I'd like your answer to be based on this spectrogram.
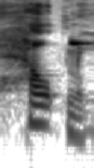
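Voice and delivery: very hushed whisper, barely audible. An unseen someone calls out to the players, in a very hushed voice. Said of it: "in a very hushed voice someone go".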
